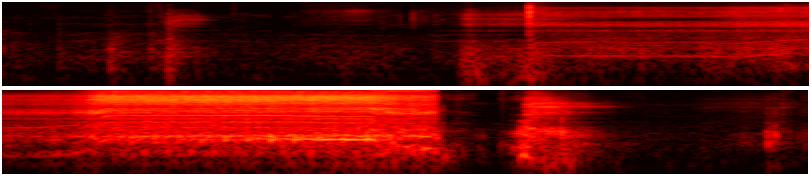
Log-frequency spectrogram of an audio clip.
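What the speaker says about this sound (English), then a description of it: "I'm just gonna put in some screws." A power drill or driver sets screws while building a playground, whirring in a few short bursts and then one sustained loud run of about two seconds, with brief quieter tool sounds before and after.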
